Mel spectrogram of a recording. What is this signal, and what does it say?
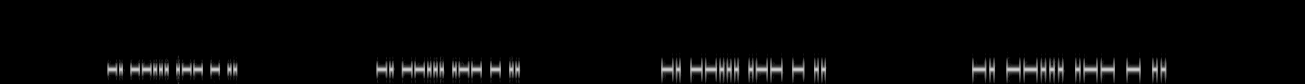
Morse code, heard as a keyed tone, about 35 wpm, 700 Hz. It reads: N7WTI N7WTI N7WTI N7WTI
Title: Speed Racing - USA 1x3 Call Signs 28wpm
